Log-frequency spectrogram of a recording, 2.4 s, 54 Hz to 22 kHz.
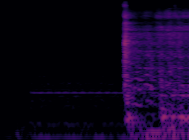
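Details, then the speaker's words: Ford Mustang S550 drift build started after its leaking exhaust was fixed with a Harbor Freight pipe expander and new clamps: quiet lead-in, then it catches into a steady, even idle with no puffing or ticking; normal start and idle. "Let's fire this bad boy up and see what it sounds like with no giant exhaust leak."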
